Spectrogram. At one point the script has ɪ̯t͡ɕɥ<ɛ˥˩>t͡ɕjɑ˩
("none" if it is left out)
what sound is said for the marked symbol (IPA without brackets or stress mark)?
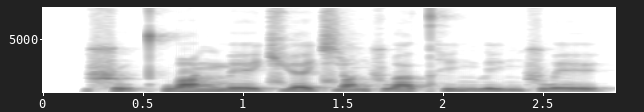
ɛ˥˩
